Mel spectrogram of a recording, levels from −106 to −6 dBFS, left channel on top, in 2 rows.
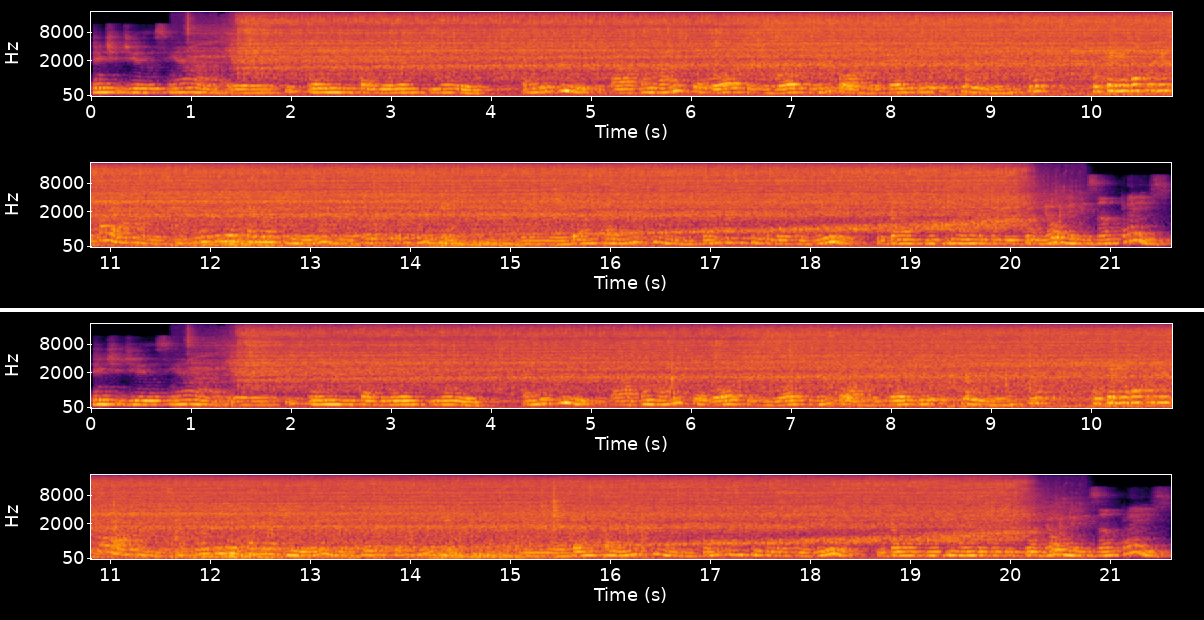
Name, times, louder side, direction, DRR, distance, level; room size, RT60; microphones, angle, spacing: voice 1, 0.0-3.9 4.3-4.9 5.2-9.5 10.0-14.5 15.0-18.3 18.6-21.4, equal, 65° left, -5 dB, 3.3 m, -26 dB
Water tap faucet / Fill (with liquid), 0.9-20.7, left 2 dB, 10° left, 0.9 m, -25 dB
sound 1, 3.1-3.7 3.9-7.8 8.4-8.5 8.7-12.3 12.6-12.7 12.9-13.0 13.6-13.7 13.9-14.8 15.2-15.8 16.1-16.2 17.1-17.4 17.8-17.9 18.3-18.4 18.8-18.9, right 5 dB, 70° right, 1.1 m, -40 dB
sound 2, 7.3-16.4, right 3 dB, 40° right, 0.6 m, -33 dB
9.1 x 8.4 x 3.1 m, 0.73 s
head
